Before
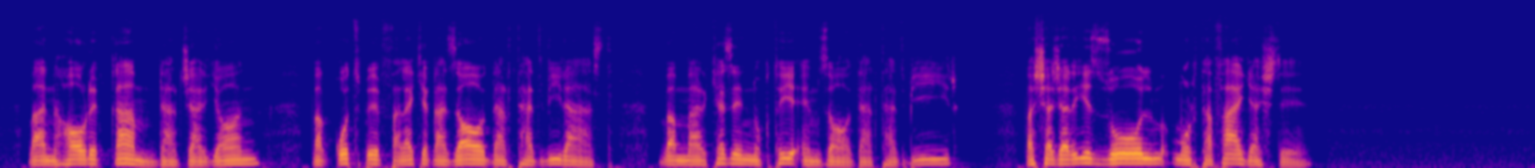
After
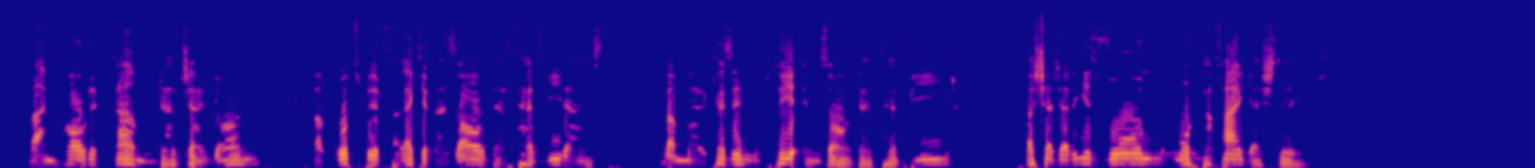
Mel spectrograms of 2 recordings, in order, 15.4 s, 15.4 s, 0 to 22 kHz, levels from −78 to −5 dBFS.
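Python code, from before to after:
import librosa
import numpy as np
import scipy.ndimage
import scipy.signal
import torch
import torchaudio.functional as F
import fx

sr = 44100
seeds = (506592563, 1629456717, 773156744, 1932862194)

p1 = x + fx.echo_single(x, sr, ms=533, db=-20.5, dry=0)
p2 = fx.rider(p1, sr, range_db=4, speed_s=0.5)
p3 = fx.noise_reduce_blind(p2, sr, reduce_db=21)
p4 = fx.cheby_harmonics(p3, sr, harmonics=(3,), levels_db=(-14,), full_scale_db=-11.5)
p5 = fx.dmg_crackle(p4, sr, seeds[0], per_s=18.0, level_db=-43.0)
p6 = fx.dereverb_blind(p5, sr, rt60_s=1.4)
y = p6 * 10.0 ** (4.5 / 20.0)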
